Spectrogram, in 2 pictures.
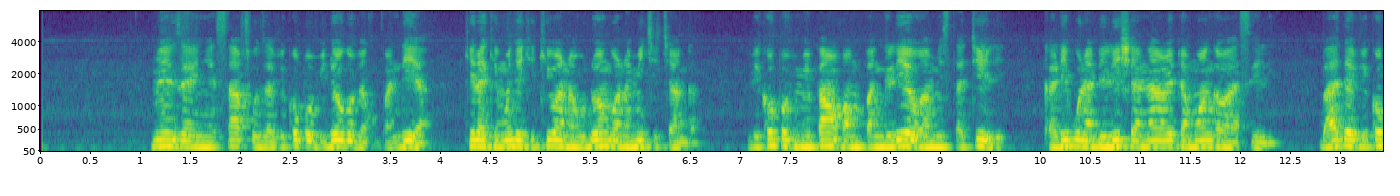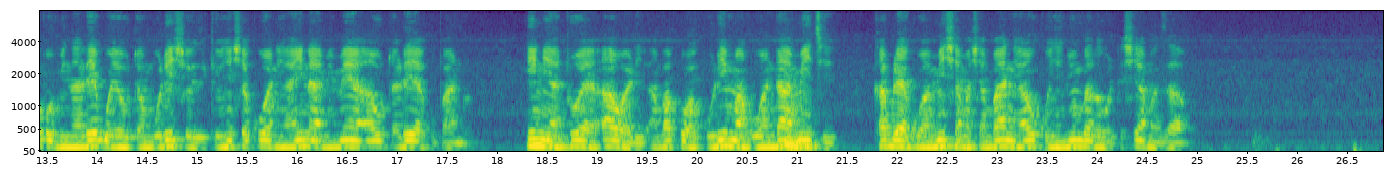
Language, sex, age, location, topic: Swahili, male, 18-24, Dar es Salaam, agriculture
